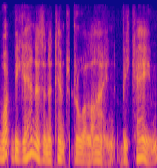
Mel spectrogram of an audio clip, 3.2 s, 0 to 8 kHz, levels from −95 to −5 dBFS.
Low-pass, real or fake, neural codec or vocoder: 7.2 kHz; fake; vocoder, 44.1 kHz, 128 mel bands, Pupu-Vocoder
